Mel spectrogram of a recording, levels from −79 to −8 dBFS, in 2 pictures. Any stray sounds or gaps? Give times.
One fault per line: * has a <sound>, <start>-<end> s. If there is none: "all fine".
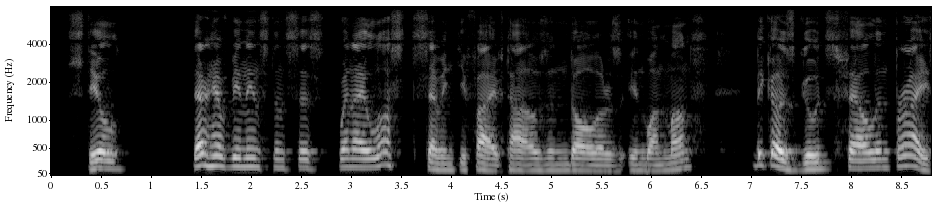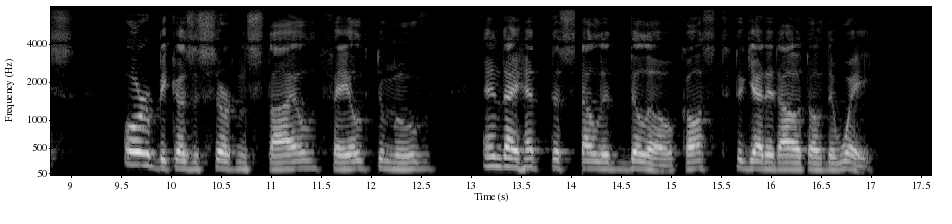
* has a dropout, 14.0-14.1 s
